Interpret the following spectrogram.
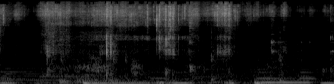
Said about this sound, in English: No technique here, just crumble potato chips and sprinkle.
